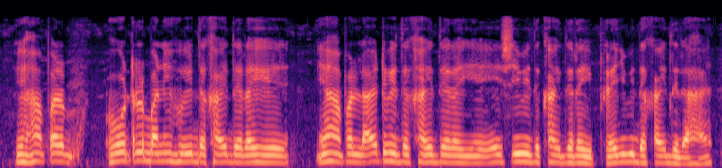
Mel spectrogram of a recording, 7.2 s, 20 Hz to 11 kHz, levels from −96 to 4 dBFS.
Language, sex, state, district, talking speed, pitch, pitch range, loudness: Hindi, male, Chhattisgarh, Korba, 240 wpm, 150 Hz, 140-155 Hz, -14 LUFS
